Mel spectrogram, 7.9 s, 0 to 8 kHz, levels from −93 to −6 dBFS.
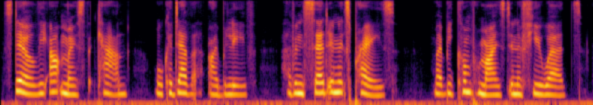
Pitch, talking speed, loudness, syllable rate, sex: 220 Hz, 175 wpm, -19 LUFS, 4.8 syllables/s, female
